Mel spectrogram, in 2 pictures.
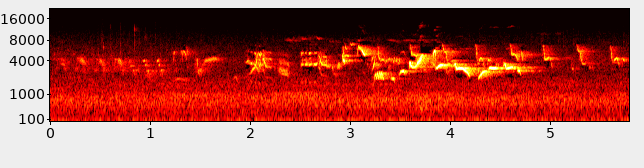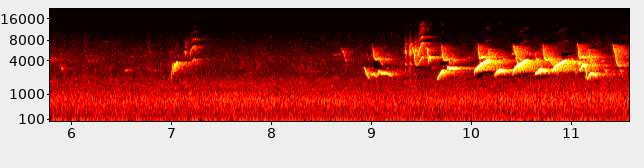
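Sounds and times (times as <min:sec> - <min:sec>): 
Eurasian blackcap Sylvia atricapilla warbling song with fluty whistles: 0:00.0 - 0:06.0, 0:08.7 - 0:11.5.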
